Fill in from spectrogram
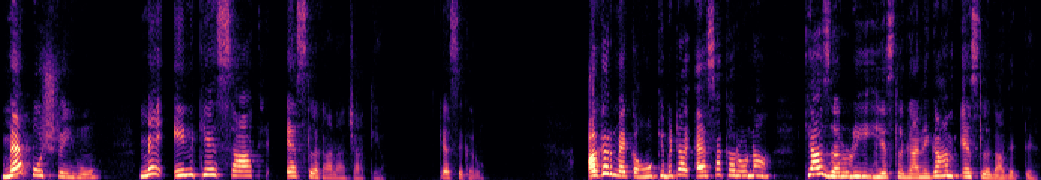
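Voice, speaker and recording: Slow, lively woman teaching English. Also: sits high. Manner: explains slowly in Hindi mixed with English, praises students by name. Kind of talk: online class teaching.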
